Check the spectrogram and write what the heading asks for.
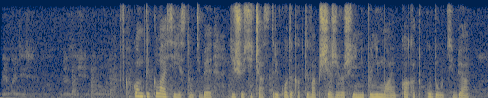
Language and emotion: Russian, angry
